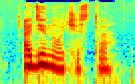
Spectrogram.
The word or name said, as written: одиночество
